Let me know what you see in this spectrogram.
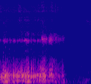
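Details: Sleeping, dreaming Boxer puppy snoring: a short, rough, rattling breath sound, then quiet.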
